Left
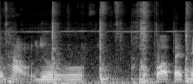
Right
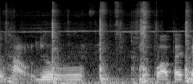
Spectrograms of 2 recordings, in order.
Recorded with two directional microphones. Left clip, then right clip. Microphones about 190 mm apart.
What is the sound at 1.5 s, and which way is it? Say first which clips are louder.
Speech: left 3 dB; 30° left (ahead or behind).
